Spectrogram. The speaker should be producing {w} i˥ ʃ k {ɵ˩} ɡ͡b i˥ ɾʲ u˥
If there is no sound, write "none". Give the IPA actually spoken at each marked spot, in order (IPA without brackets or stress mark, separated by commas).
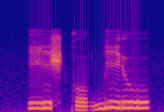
ɣ, o˩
